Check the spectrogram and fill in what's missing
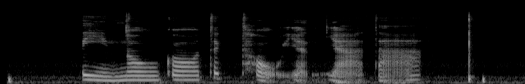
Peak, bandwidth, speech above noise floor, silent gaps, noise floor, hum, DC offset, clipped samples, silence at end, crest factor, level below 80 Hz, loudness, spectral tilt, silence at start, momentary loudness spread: -8 dBFS; 12.5 kHz; 25 dB; none; -56 dBFS; none; under 0.1%; under 0.1%; 0.05 s; 24 dB; -54 dBFS; -32 LUFS; -5 dB/octave; 0.05 s; 11 LU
